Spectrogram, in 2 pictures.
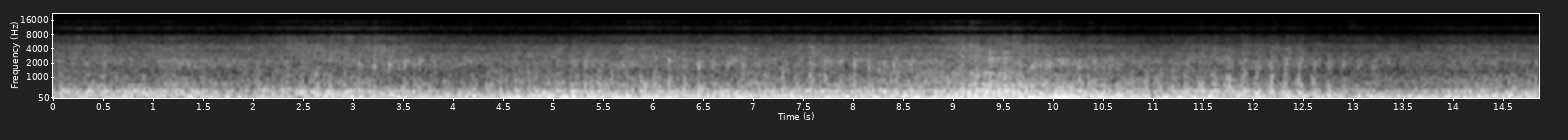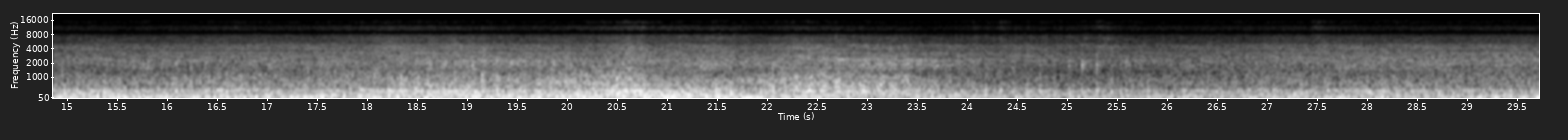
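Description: Freight cars of a Florida East Coast Railway train rolling past, their steel wheels running on the rails in a steady noise that swells twice and eases a little near the end.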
